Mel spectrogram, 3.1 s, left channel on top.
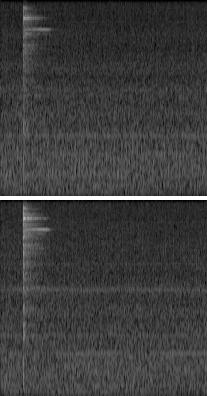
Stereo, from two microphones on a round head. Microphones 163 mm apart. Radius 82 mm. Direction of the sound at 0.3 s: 85° right.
